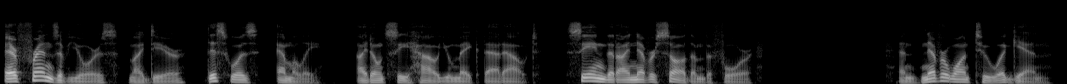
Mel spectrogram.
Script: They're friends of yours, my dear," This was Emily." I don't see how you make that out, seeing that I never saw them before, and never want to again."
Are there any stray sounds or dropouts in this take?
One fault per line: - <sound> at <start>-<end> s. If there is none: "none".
none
